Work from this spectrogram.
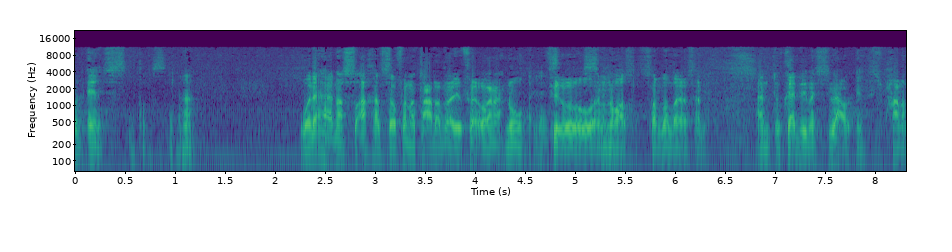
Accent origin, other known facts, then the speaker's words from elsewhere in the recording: Egypt; عندنا في مصر مثال لطيف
